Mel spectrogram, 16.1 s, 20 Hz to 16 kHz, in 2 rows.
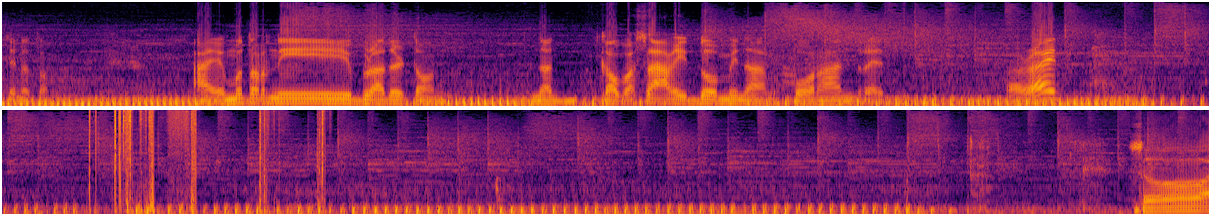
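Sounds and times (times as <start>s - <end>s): motorcycle engine idling: 0.0s - 16.0s
sharp clicks: 8.6s - 10.4s.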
